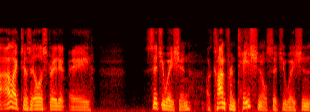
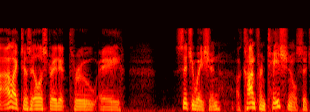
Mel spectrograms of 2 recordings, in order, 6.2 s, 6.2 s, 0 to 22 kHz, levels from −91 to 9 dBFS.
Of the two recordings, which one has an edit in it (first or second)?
first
